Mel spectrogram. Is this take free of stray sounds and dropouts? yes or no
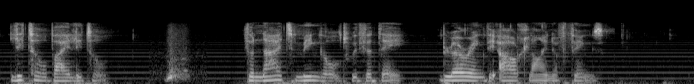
no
